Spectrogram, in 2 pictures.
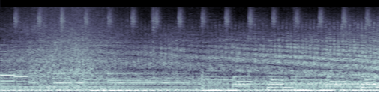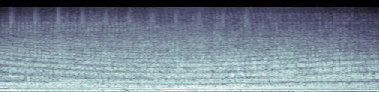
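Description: Small helicopter flying overhead, its rotor and engine sound growing a little louder and sweeping in pitch as it passes, under background music.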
